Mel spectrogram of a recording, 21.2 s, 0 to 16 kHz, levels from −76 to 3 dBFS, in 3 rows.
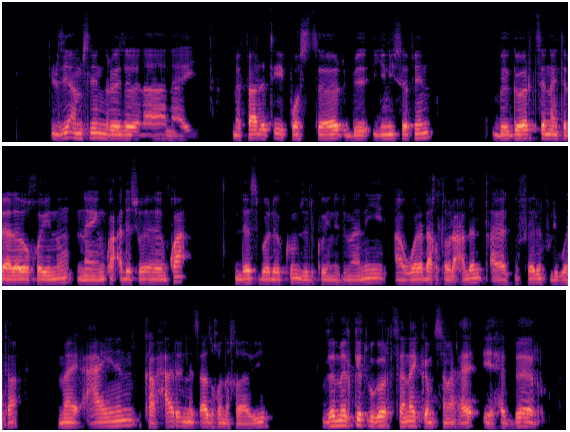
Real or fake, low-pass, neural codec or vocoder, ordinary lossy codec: fake; 14.4 kHz; vocoder, 44.1 kHz, 128 mel bands every 256 samples, BigVGAN v2; MP3, 96 kbps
